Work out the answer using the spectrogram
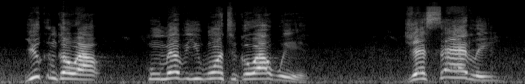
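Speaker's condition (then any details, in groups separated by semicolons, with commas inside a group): No condition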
